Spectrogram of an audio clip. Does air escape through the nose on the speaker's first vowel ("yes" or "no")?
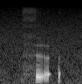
no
